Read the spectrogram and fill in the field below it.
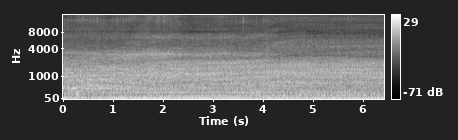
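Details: Allis Chalmers 6080 tractor diesel after an overhaul, working a mower deck. A deep, even pull with no knocks or misses is heard over outside noise: the engine is healthy and running normally under load, using very little fuel.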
